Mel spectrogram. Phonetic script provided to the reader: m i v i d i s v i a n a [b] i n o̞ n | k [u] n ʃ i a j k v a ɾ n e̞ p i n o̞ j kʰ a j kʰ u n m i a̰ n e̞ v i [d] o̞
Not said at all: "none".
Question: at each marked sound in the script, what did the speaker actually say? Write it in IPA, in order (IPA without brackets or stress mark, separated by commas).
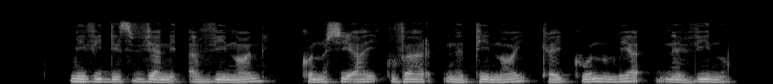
v, u, n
